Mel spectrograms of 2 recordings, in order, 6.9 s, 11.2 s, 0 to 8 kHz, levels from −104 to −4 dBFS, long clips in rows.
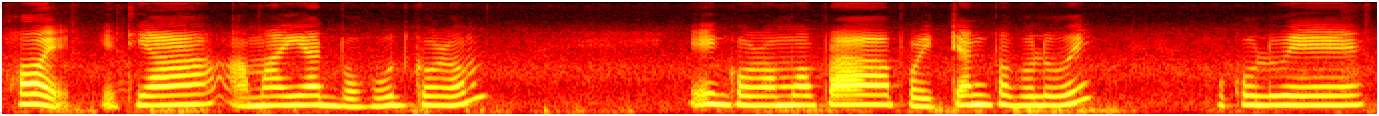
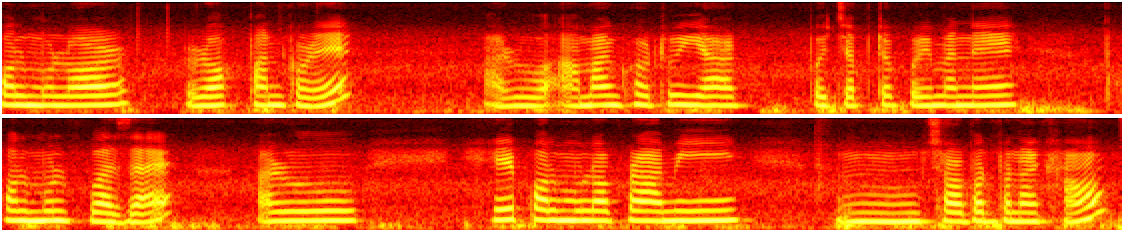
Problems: constant background noise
